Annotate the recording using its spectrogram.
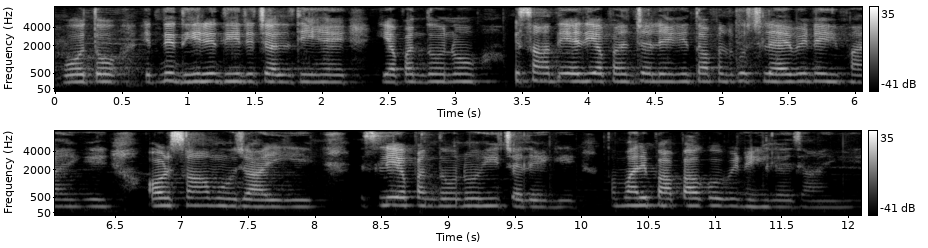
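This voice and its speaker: A woman's voice: fairly high pitch, little pitch movement, lightly acted. Woman playing a snappish lazy daughter-in-law. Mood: bossy. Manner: snappish, fast and scolding. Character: lazy, sharp-tongued young daughter-in-law.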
